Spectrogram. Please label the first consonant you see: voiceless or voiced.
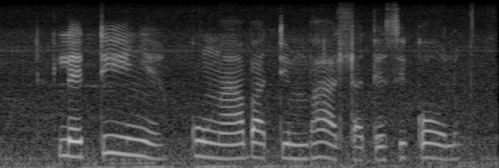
voiced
